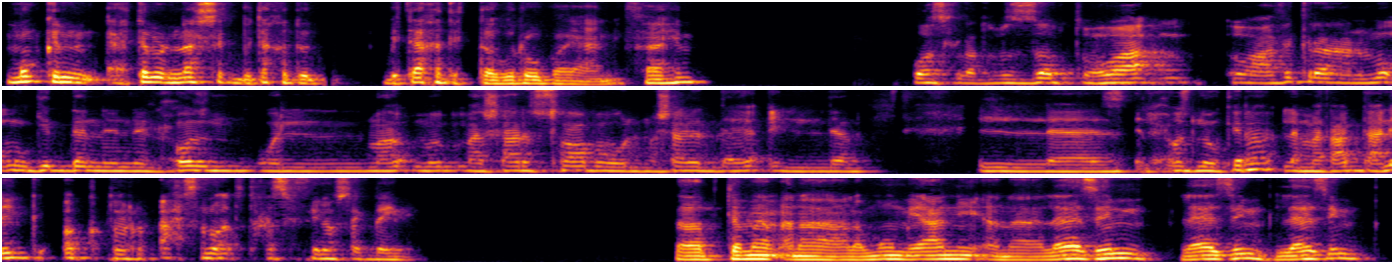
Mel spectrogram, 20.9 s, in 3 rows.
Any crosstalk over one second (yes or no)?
no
